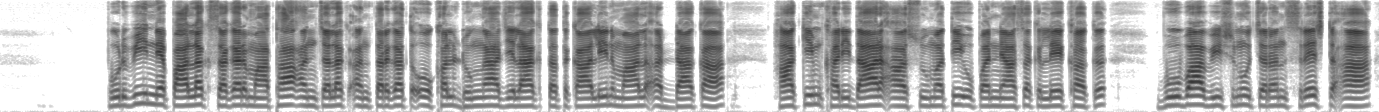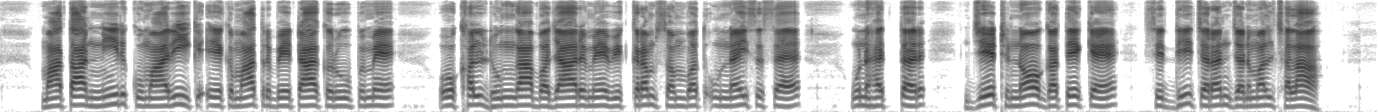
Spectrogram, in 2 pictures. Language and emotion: Maithili, neutral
